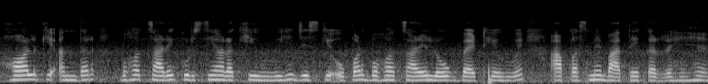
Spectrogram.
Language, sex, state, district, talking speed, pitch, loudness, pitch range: Hindi, female, Bihar, East Champaran, 185 wpm, 200 Hz, -20 LUFS, 190-210 Hz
